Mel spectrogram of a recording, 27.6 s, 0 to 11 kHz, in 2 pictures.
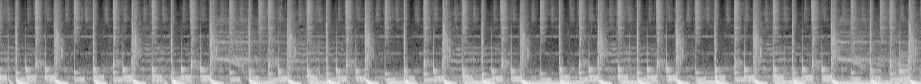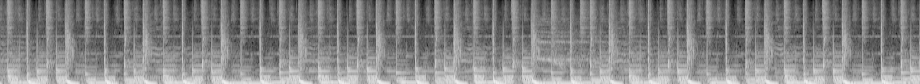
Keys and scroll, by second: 0.7 super+z, 2.8 super+z, 5.8 super+-, 5.9 super+-, 6.2 super+-, 8.6 super++, 13.6 super+-, 13.9 super+-, 14.7 super+-, 19.2 super+-.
